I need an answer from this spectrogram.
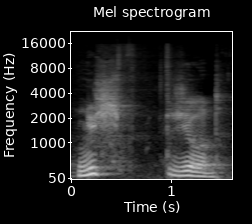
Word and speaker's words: Nusfjord: see we are playing new short which is the correct way to pronounce Ian Welsh it is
